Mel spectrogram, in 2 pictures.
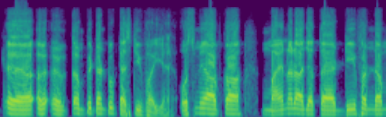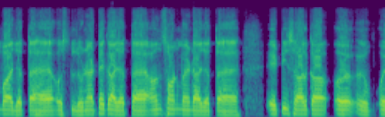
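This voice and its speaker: A man's voice: medium pitch, dry recording. A man with a Pakistani accent explaining a legal text as an informal lecturer, repeating key phrases and switching into English. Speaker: law lecturer.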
